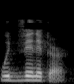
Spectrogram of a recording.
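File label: "Wood vinegar", English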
